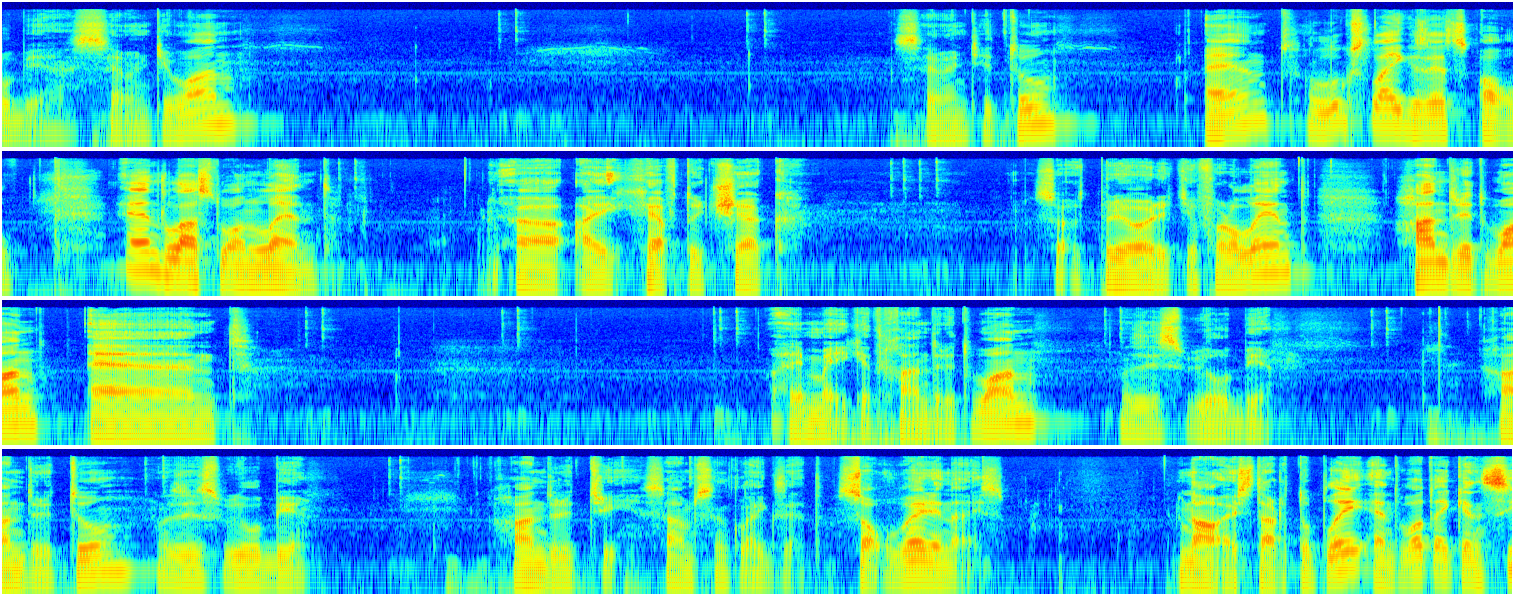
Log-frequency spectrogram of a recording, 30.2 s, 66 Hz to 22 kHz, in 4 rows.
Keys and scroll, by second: 0.5 7, 0.8 Return, 4.4 7, 4.7 2, 4.9 Return, 19.4 1, 19.5 0, 19.8 1, 22.3 1, 22.6 2, 24.9 1, 25.0 0, 26.1 Return.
